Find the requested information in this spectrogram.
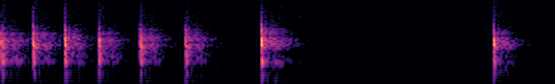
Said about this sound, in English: And so the Lord is knocking.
